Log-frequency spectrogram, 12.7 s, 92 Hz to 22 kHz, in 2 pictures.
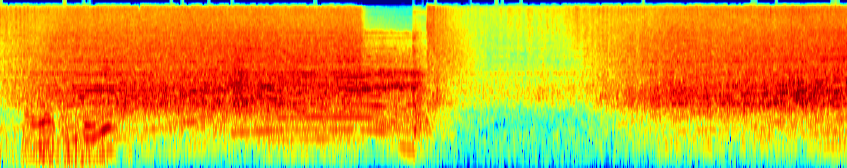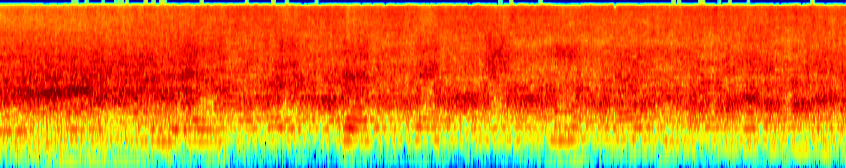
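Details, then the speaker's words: DeWalt 3000 PSI 1.1 GPM 15A corded electric pressure washer running after the water supply was turned on (it had first been started without water); steady motor-and-pump drone with a bright hiss, sounding much better: normal running. "and then uh supposed to turn on you see the sound is much better right now"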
